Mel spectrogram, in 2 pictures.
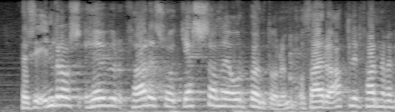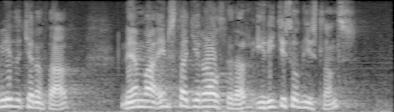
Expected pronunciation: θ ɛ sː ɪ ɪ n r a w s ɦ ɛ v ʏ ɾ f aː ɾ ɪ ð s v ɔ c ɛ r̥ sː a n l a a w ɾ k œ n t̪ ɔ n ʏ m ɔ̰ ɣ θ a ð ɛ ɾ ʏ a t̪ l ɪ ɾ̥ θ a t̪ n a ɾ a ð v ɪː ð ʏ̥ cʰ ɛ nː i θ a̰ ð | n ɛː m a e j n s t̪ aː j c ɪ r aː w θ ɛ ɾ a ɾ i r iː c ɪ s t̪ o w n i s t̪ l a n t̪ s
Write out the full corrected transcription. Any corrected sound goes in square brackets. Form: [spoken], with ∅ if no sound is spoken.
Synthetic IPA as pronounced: θ ɛ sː ɪ ɪ n r a w s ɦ ɛ v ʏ ɾ f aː ɾ ɪ ð s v ɔ c ɛ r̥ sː a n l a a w ɾ [p] œ n t̪ ɔ n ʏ m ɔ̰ ɣ θ a ð ɛ ɾ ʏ a t̪ l ɪ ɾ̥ [f] a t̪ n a ɾ a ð v ɪː ð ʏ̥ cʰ ɛ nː [a] θ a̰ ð | n ɛː m a e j n s t̪ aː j c ɪ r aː w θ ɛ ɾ a ɾ i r iː c ɪ s t̪ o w n i s t̪ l a n t̪ s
